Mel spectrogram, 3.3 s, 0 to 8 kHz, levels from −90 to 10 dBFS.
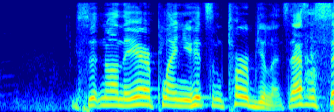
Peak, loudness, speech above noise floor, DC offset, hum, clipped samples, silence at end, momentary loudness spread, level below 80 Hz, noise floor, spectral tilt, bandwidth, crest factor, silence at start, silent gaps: -12 dBFS; -27 LUFS; 35 dB; under 0.1%; none; under 0.1%; 0 s; 7 LU; -58 dBFS; -62 dBFS; -6 dB/octave; 7.6 kHz; 16 dB; 0.7 s; none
